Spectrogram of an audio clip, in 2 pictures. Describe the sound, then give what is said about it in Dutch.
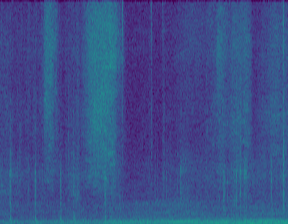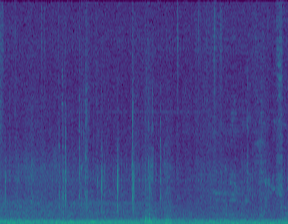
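A car of a traffic-enforcement team pulling away and driving on: a steady low engine rumble that swells after the first couple of seconds and holds, mixed with road and wind noise, with no voices. “Nou, gaan we eens even karren. Ja, gaan we een stukje rijden.”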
